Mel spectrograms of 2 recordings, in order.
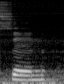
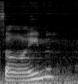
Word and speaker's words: sine: or pronounce them because i don't want you pronouncing these as sin or cosine or cos these this here is pronounced as sine theta c o s stands for the word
